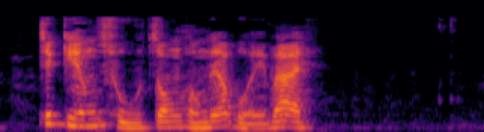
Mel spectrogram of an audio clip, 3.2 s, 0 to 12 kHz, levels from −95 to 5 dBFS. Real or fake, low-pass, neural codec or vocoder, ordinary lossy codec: fake; 7.2 kHz; codec, 16 kHz, 8 kbps, FreqCodec, larger model; AAC, 32 kbps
